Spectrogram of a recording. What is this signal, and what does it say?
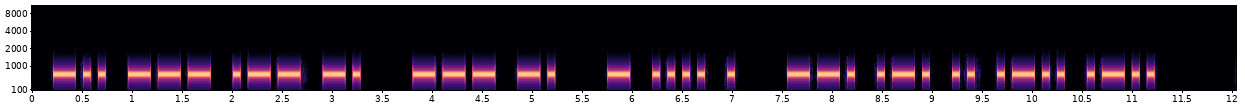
Morse code, heard as a keyed tone, about 16 wpm, 700 Hz. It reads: DOWN ON THE GRILL
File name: CW-The-Big-Twoheaded-River-2-16WPM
